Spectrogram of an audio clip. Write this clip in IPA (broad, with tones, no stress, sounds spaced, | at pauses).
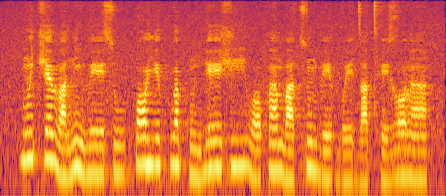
ɡʷ ĩ˦ t͡ʃ ɛ˦ β a˨ n ĩ˦˨ β eː˨ s uː˨ k͡p ɔ˦ j e˦ kʷ a˦ kʷ ĩ˨ ɡ͡b eː˦ ʃ iː˦ β ɔ˨ f ã˦ m a˨ t͡s ũ˦ b eː˨ ɡʷ eː˨ d a˨ tʰ e˨ ɣ ɔ˦ l ã˦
